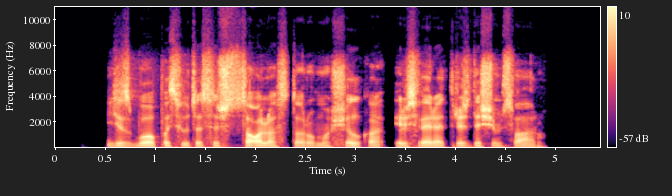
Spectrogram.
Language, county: Lithuanian, Vilnius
